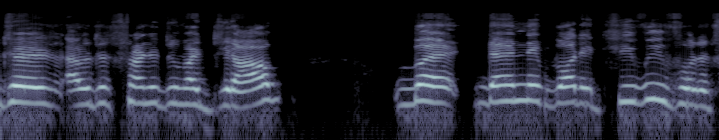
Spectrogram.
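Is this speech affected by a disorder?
Yes: cerebral palsy; childhood speech delay.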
